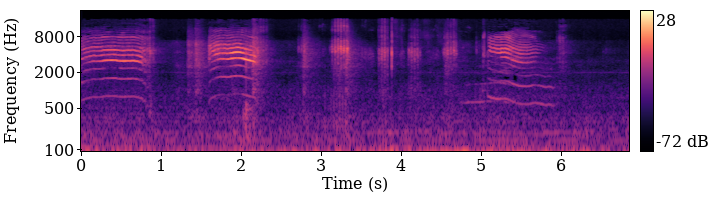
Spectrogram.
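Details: Foster kittens romping in a banana-shaped cat bed; two loud, quavering meows open the sequence, then scuffles and thumps, and a final falling meow drops in pitch, all over a low humming background.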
